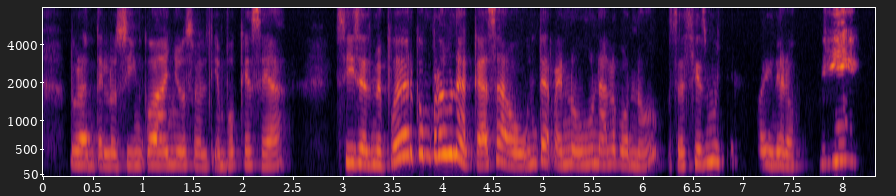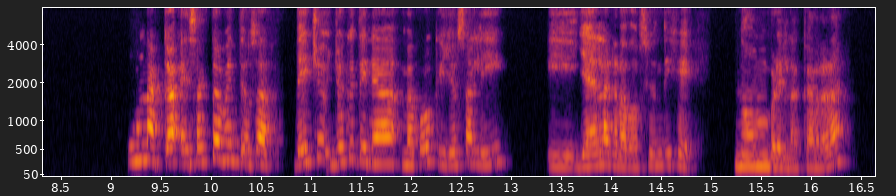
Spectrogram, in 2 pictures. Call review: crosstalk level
none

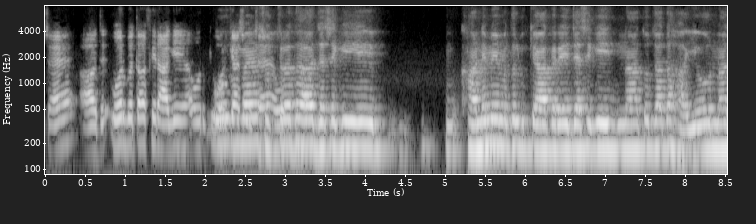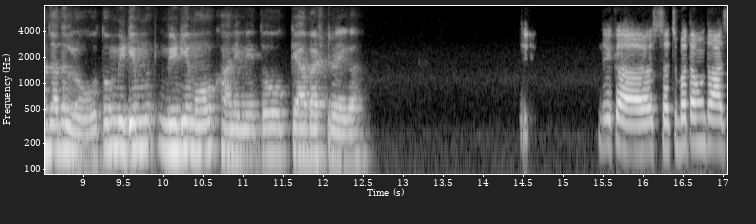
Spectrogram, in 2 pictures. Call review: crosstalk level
present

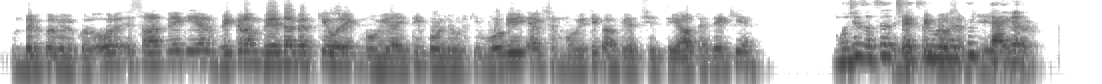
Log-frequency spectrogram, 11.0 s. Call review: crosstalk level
present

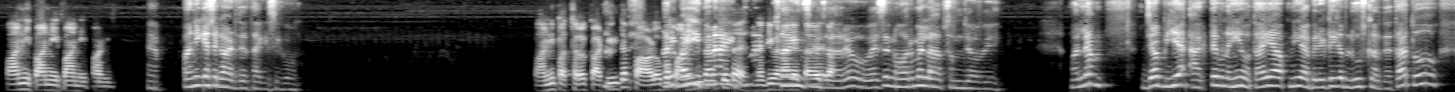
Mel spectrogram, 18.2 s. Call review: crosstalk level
present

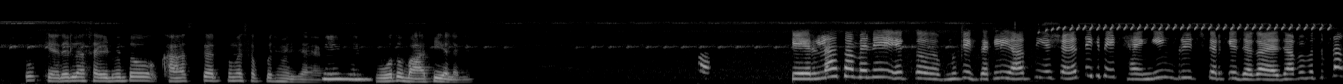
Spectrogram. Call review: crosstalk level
none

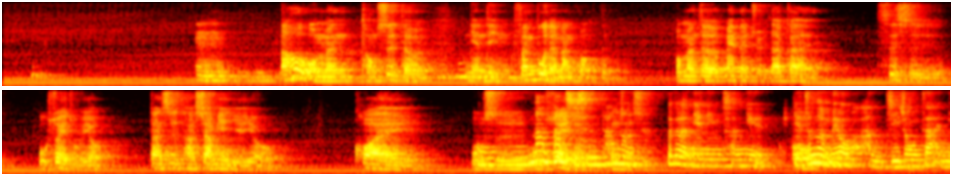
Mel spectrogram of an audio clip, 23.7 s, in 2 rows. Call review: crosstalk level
present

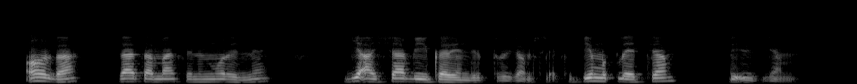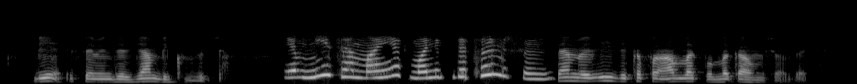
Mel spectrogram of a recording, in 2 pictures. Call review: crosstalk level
none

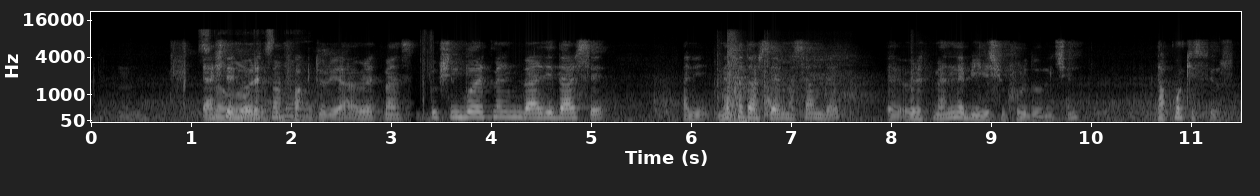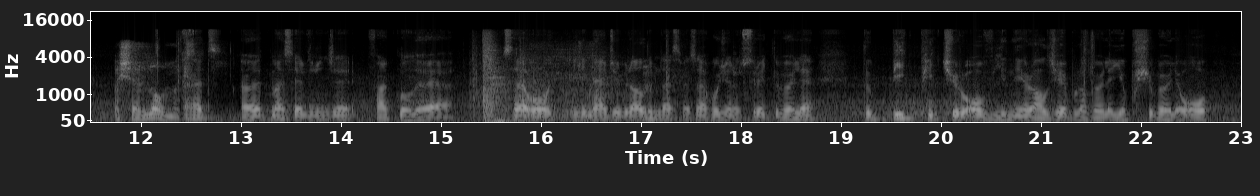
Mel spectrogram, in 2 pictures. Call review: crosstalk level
present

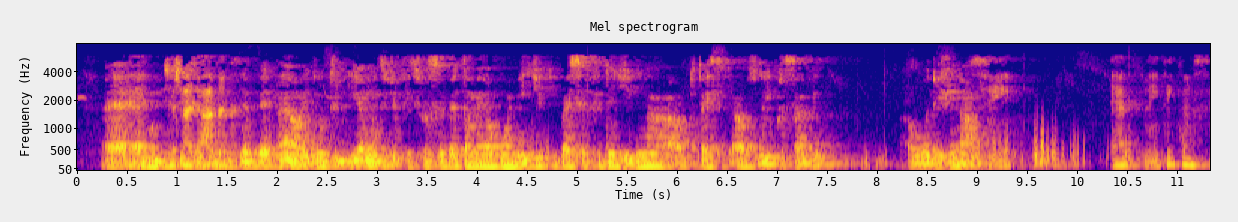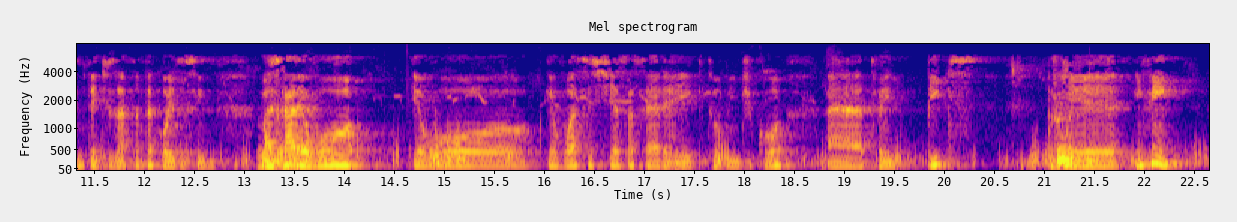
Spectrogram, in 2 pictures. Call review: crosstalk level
present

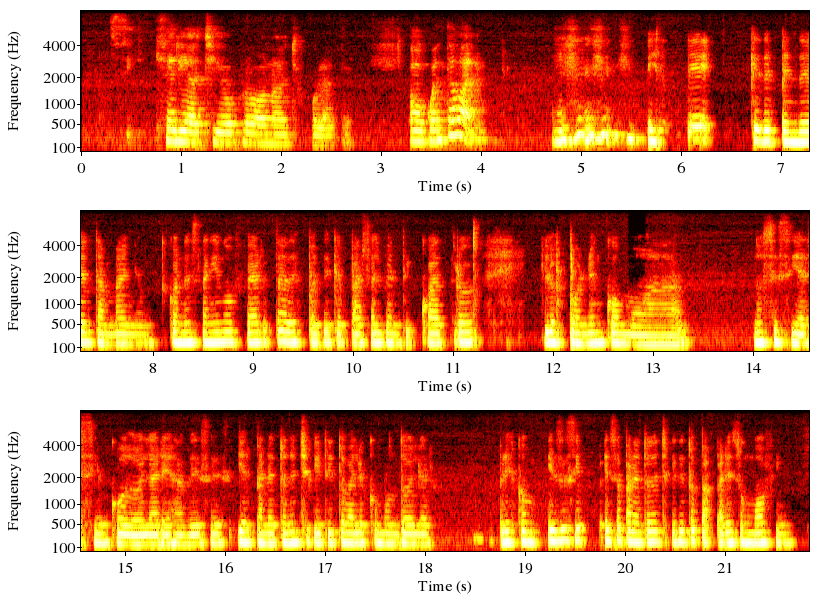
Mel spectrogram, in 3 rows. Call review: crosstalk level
none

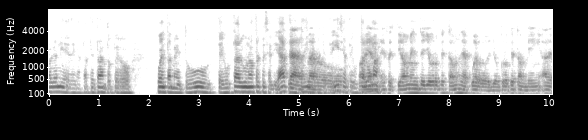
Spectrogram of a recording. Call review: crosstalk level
present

